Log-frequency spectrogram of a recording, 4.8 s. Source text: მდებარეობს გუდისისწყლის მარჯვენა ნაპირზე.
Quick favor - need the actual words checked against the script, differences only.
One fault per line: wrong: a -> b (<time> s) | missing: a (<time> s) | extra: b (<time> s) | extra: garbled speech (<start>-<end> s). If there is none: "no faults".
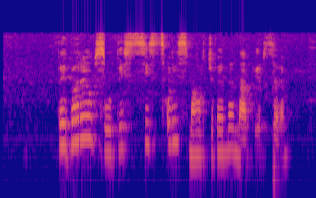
no faults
